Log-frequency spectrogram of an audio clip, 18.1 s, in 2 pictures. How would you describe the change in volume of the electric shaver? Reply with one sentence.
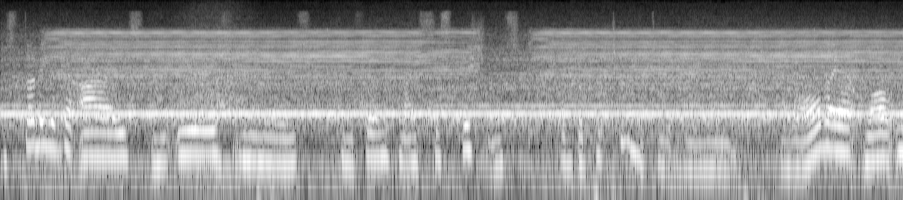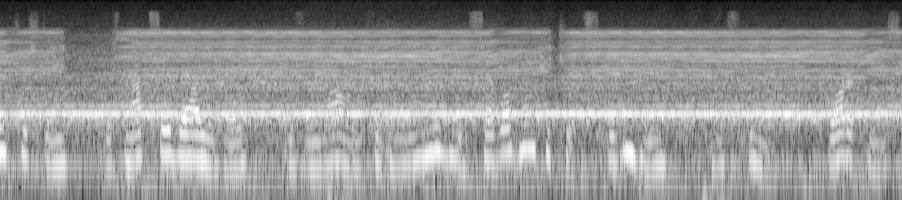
The loudness of the electric shaver stays about the same.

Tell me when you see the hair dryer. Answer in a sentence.
You can hear the hair dryer from 0.0 to 18.0 s.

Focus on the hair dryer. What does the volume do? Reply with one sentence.
The loudness of the hair dryer stays about the same.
